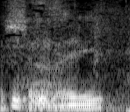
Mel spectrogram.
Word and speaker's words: Sabadell: Sí, jo volia preguntar, bueno, al conseller delegat del Banc Sabadell, Banc Sabadell, que la resta d'Espanya costa de pronunciar aquesta doble L, no? Sabadell.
